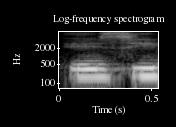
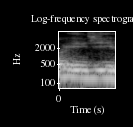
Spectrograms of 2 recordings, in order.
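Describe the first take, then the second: First: "एसी" said louder with a plain s; wrong s sound. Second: "एजी" with j in the middle; correct j sound. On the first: Teacher showing the mistake in easy, loud s mispronunciation. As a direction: say "एसी", s in place of j. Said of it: "एसी नहीं होगा". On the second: Teacher giving the right easy, j pronunciation. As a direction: say "एजी", voiced j for the s. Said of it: "एजी होगा". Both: Shown as a demonstration.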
